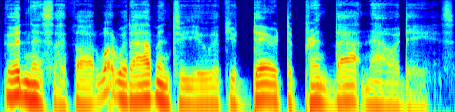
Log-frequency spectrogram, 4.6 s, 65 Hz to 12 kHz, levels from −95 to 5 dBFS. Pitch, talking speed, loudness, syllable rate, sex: 105 Hz, 200 wpm, -20 LUFS, 4.7 syllables/s, male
